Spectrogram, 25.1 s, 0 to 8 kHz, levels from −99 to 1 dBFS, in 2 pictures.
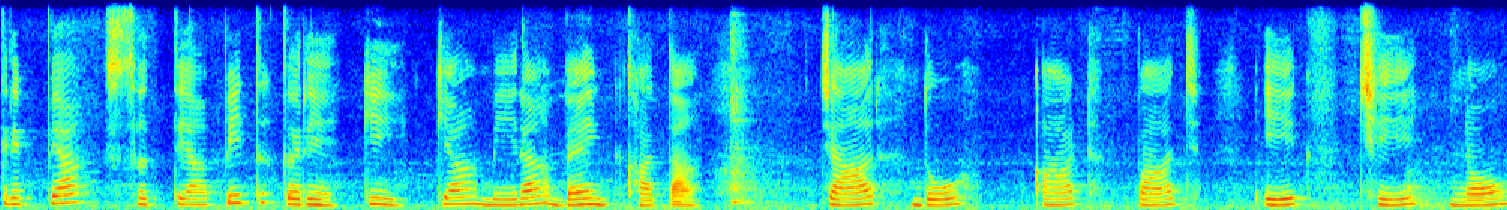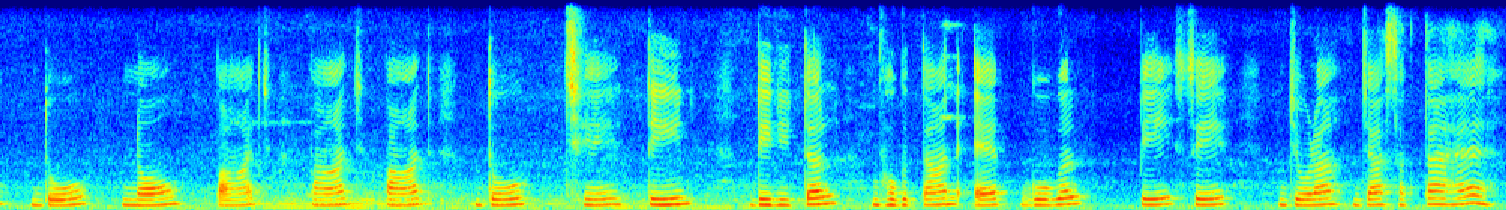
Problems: constant background noise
